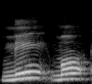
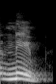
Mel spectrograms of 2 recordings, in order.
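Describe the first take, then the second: First: ने and म said as separate sounds; two detached beats, ने then म; wrongly split in two. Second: Said in the usual way. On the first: Shown as a demonstration. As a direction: break the word into ने, pause, म. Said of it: "ऐसा नहीं बोल सकता". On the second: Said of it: "directly it's one sound".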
